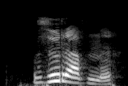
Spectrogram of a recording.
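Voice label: "зыравны", Komi-Zyrian, female; audio dict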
